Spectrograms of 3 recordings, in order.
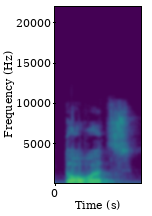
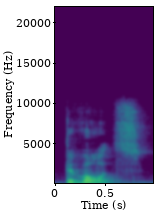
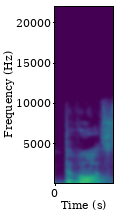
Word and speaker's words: towards: It isn't towards, it's towards, towards. The stress is on the second syllable.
